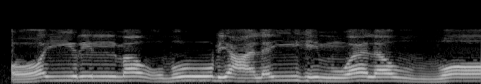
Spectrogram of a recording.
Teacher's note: ودي فيها إبدال لحرف الضاد بضاء · Term: الضاد الضائية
